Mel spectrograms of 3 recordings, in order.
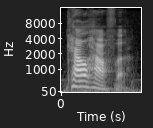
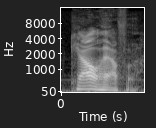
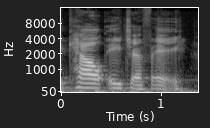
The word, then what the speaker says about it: CalHFA: And then there's CHAFA. – CalHAFA. – CalHAFA. All right. – Yes. – Excuse me, I mispronounced it. Well, which is easy to do, because now it did used to be CHAFA. – Did it? Okay. Yeah. And a lot of people also say CalHFA.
